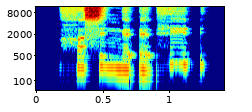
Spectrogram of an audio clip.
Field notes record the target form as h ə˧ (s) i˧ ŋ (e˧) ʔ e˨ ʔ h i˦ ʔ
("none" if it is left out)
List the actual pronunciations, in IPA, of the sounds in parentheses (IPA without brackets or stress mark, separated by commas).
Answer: s, e˨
